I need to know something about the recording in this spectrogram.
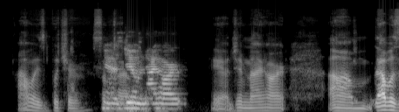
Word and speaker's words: Jim Neidhart: My goodness, like Brett, Jim Heart. Did I say it right? I always butcher Yeah, sometimes. Jim Neidhart.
